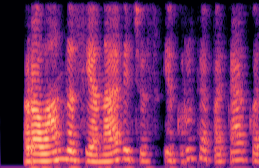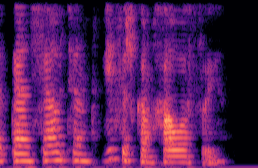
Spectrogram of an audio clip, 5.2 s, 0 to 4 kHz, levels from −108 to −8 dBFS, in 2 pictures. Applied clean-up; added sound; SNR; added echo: none; none; none; reverberation time 0.2 s.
